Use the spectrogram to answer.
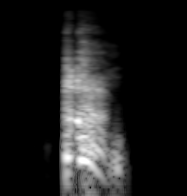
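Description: One short, rough throat clearing lasts about half a second, with silence before and after it.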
